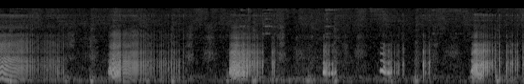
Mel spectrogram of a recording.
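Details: Light infant snoring from a baby: soft, snuffly snorts at irregular intervals every one to two seconds, with quiet breathing between.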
